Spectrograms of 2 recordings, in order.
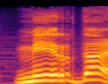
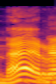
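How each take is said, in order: First: The stressed vowel is said narrow. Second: The stressed vowel is said wide. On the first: The speaker calls it wrong. "Non è merda" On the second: The speaker calls it right. "è merda"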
